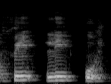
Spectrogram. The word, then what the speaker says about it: filius: Filius, ¿no? Filius. U no es diptongo latino, por tanto, si no es diptongo, es iato, son dos sílabas separas. Por tanto, fiilius, no filius, no, eso no.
